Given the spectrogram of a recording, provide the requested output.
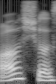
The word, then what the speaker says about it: Schulich: Schulich, so it's pronounced Schulich School of Business at York School of Business, York University.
